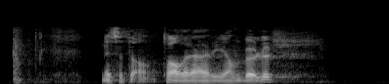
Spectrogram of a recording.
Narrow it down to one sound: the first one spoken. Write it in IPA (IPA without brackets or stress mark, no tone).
n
